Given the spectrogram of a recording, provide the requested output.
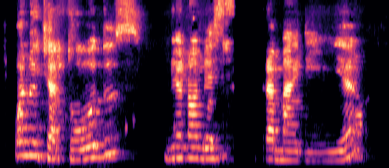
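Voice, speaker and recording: Medium in pitch, a woman's voice comes across as somewhat breathy. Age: 60s. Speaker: pedagogical support worker, study group member. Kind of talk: self-introduction.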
